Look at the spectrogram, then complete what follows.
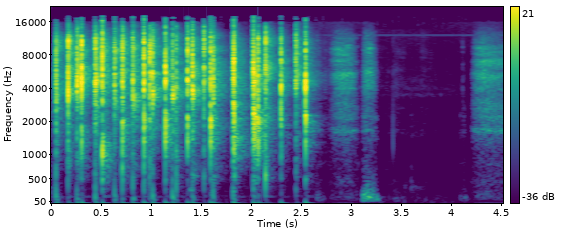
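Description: A small burst of hand clapping from a few people for the volleyball club Tartu Bigbank, quick uneven claps for about two and a half seconds, followed by breathy sighs and quiet rustling.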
